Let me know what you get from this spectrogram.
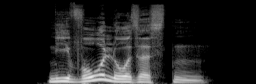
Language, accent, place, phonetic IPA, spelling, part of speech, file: German, Germany, Berlin, [niˈvoːloːzəstn̩], niveaulosesten, adjective, De-niveaulosesten.ogg
- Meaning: 1. superlative degree of niveaulos 2. inflection of niveaulos: strong genitive masculine/neuter singular superlative degree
